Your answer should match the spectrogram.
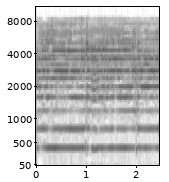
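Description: Solo violin improvising a taqsim in maqam Nahawand, holding one long bowed note with rich overtones, which dips briefly about a second in.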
